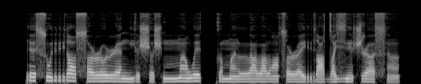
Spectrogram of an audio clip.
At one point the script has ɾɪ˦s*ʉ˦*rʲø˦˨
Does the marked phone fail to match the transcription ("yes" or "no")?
yes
